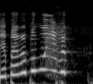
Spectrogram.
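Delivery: very high-pitched, goofy, excited enthusiastic voice. Demonstrating how nobody would actually say it, high-pitched. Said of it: "high pitch".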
